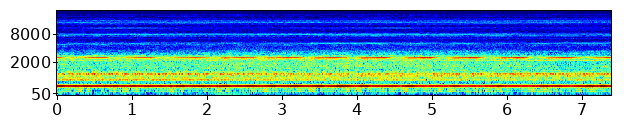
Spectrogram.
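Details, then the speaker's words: WorkBee CNC router with upgraded TB6600 4-axis parallel-port driver board under Mach3, machine home pressed, axes creeping slowly to limit switches, Mach3 then reads 0,0,0. Steady stepper hum with fixed whine, smooth and even; normal homing cycle. "but if i um if i press the machine home button might take away i don't get the machine moving too fast"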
